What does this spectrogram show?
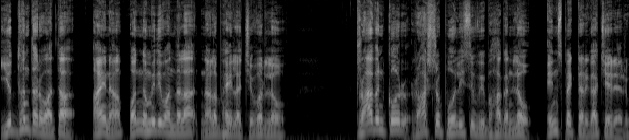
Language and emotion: Telugu, neutral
